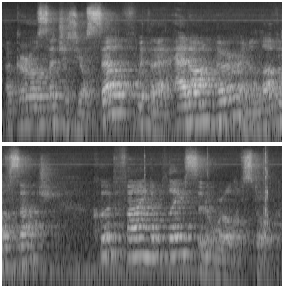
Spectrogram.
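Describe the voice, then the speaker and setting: An actor playing a genial, courtly Victorian gentleman writer with a formal, eloquent, theatrical way of talking, in a staged reading. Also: a little high, very animated, moderate pace. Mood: encouraging. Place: indoor staged reading, distant microphone. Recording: very echoey room from far off, faint noise.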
